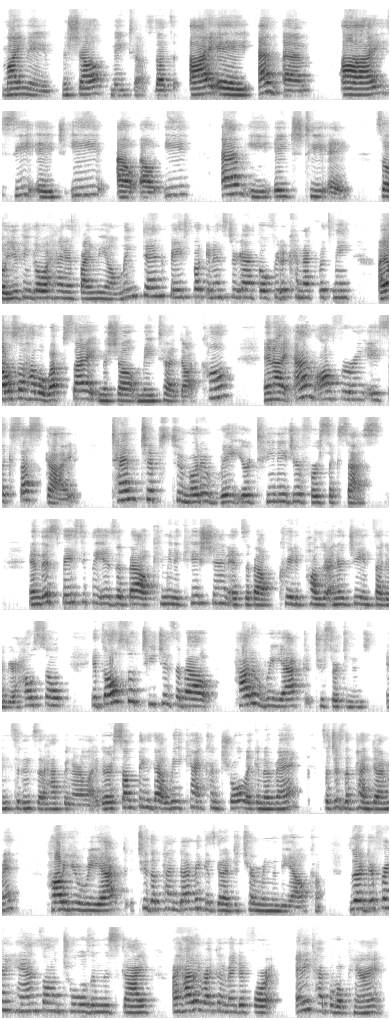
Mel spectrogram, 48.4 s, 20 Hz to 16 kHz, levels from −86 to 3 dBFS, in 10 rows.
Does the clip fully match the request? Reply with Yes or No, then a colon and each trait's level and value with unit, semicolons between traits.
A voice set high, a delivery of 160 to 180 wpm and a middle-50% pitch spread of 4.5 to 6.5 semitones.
No: very high, 255 Hz; average, 175 wpm; average, 3.8 semitones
